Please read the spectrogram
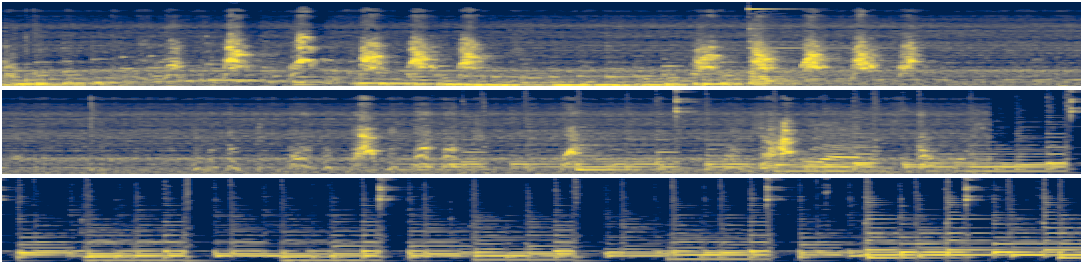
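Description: A puppy barking and yipping in quick runs of short barks over background music. About two-thirds of the way through, the barking and yard sound stop and only the music plays on.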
